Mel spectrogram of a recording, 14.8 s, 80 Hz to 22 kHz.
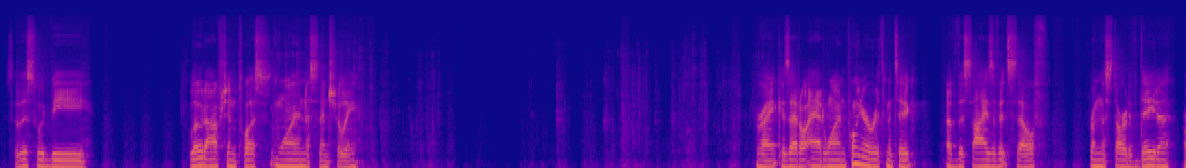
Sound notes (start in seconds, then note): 6.6 typing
